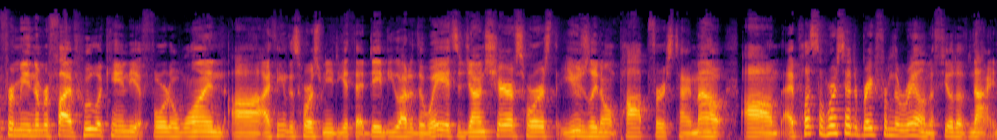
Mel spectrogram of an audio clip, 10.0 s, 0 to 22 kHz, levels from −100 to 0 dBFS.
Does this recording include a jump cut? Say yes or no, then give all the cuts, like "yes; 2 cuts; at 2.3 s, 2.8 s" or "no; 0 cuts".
yes; 2 cuts; at 3.2 s, 7.4 s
